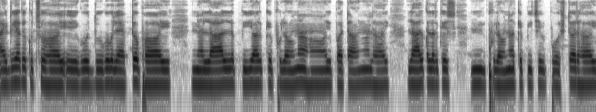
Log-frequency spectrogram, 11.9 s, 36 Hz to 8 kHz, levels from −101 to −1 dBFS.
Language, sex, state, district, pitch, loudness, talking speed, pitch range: Bajjika, male, Bihar, Vaishali, 140 Hz, -19 LUFS, 135 wpm, 135-140 Hz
